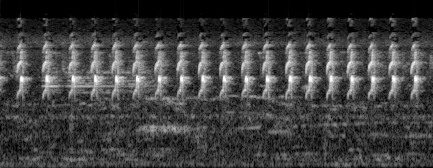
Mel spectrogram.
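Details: At the nest, a common tailorbird gives bright, high chirps in a fast, even run, roughly twenty notes in just over four seconds, with a quiet background.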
